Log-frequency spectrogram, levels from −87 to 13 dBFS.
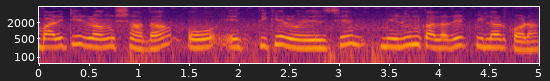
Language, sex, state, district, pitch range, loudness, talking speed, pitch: Bengali, female, West Bengal, Dakshin Dinajpur, 235-270 Hz, -14 LUFS, 145 wpm, 250 Hz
